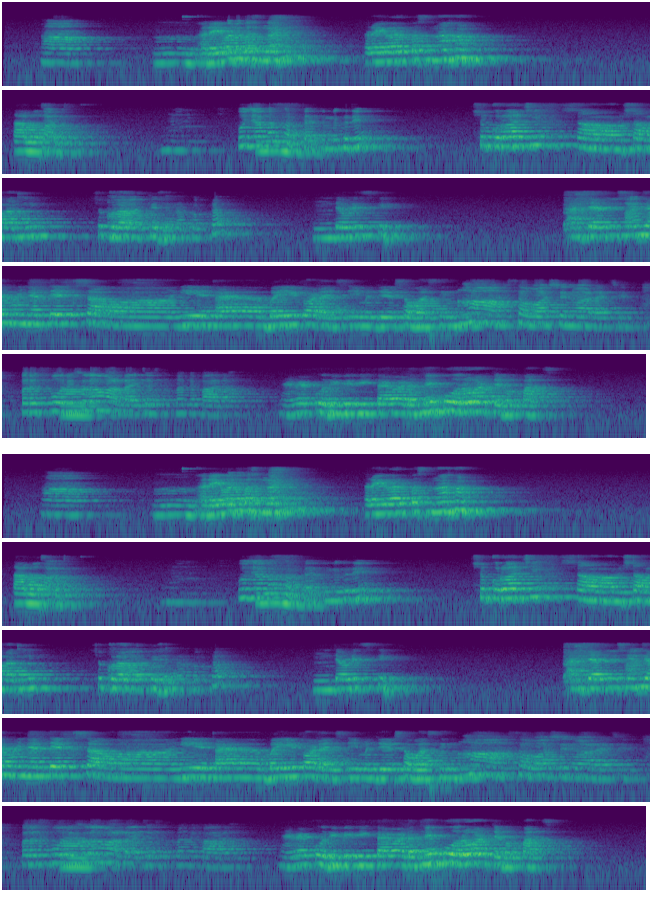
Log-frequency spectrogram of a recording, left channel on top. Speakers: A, on the left; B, on the right.
A: हा
B: हम्म रविवार
A: तुम्ही धरता
B: पसनचं
A: ना
B: रविवार पसनं असते
A: चालूच,
B: ती
A: हम् पूजा
B: हम्म
A: पण करताय तुम्ही घरी?
B: शुक्रवारची श्रा, श्रावणातली, शुक्रवारची
A: हा
B: पूजा
A: तेच ना फक्त
B: हम् तेवढीच की, आणि त्या दिवशी
A: आणि
B: त्या महिन्यात तेक सा, ही एक काय बई एक वाढायची म्हणजे सवास
A: हा सवाशीन वाढायची, परत पोरी
B: हा
A: सुुद्धा वाढायच्या असतात ना त्या बारा?
B: नाही बाई, पोरी बिरी काय वाढत नाही, पोरं वाढतोय बघ पाच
